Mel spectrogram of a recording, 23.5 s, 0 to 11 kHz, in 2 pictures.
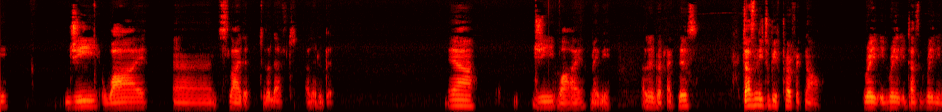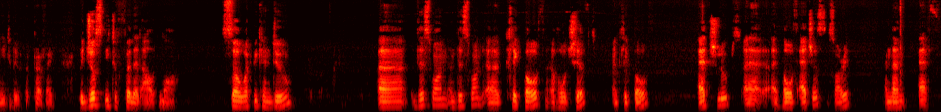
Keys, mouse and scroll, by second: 4.8-7.3 middle drag, 7.3 g, 10.1 middle click, 10.6-11.0 scroll down 2, 11.0-12.0 middle drag, 12.0-12.3 scroll up 2, 12.3 shift+middle click, 13.0 click, 14.8 click, 15.3-18.0 middle drag, 18.0 shift+click, 18.5-21.3 middle drag, 21.3-22.5 scroll up 2.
